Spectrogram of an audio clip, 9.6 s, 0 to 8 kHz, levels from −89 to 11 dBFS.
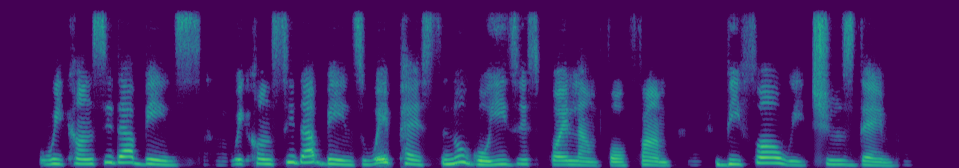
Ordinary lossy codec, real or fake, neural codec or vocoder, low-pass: none; fake; codec, 24 kHz, 0.9 kbps, DualCodec; 7.2 kHz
